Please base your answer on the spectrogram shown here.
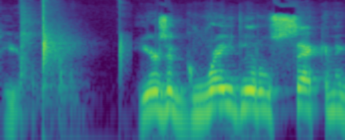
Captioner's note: ball clacks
